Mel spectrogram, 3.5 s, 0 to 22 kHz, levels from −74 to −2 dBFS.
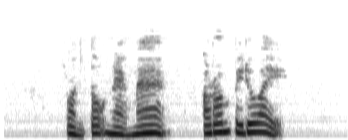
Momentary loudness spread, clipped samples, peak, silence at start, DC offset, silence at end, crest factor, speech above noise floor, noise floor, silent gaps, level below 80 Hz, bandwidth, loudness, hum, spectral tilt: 10 LU; under 0.1%; -2 dBFS; 0.65 s; under 0.1%; 0.65 s; 16 dB; 45 dB; -60 dBFS; none; -62 dBFS; 7.8 kHz; -16 LUFS; none; -8 dB/octave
